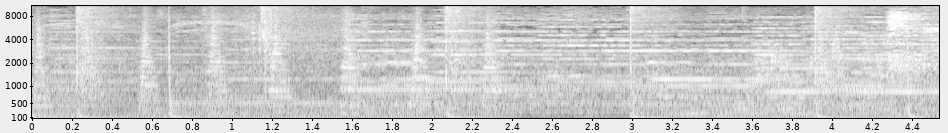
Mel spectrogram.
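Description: Church bells in Occitanie, France, ring continuously, several loud overlapping strikes with long resonant tails, pealing steadily throughout.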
